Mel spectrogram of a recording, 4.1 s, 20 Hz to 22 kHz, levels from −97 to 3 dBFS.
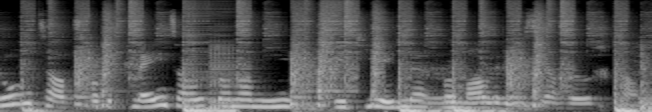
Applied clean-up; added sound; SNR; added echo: classical method log-MMSE.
